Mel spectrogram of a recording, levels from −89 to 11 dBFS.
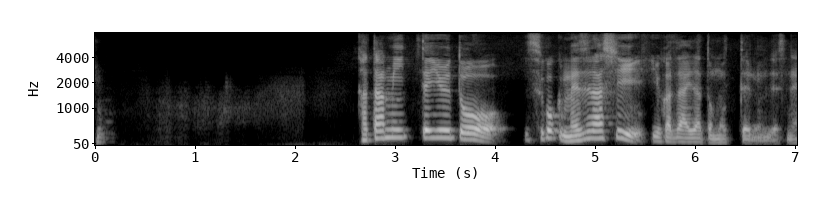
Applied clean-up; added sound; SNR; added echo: neural mask model Resemble Enhance denoiser.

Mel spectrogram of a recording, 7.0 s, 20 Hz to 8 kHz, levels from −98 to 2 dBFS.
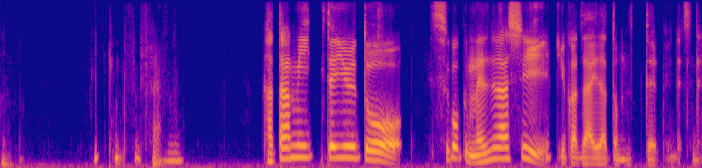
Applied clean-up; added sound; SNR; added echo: neural diffusion model UNIVERSE++.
